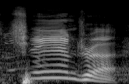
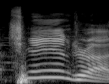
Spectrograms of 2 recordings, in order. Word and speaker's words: Chandra: I've been saying her name wrong for like 15 years now. It's Chandra. No, it's Chandra. Chandra.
